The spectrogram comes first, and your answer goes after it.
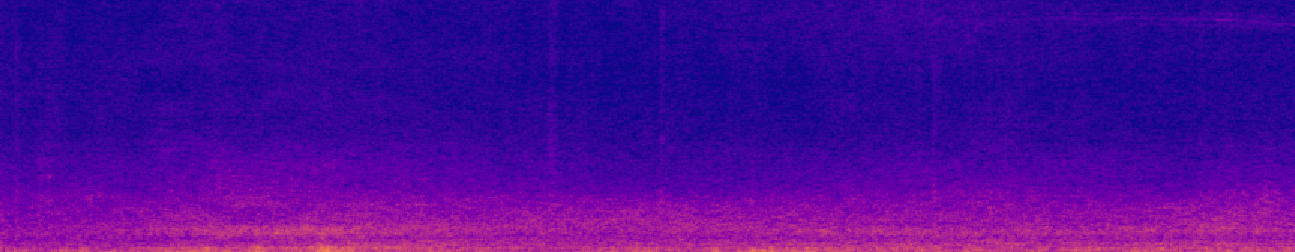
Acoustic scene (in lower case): residential area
